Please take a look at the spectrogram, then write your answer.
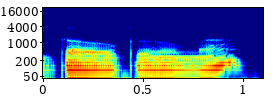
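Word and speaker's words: Goguma: also got goku manim people have a hard time pronouncing your name i don't know why it's fairly simple go guma it's actually sweet potato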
